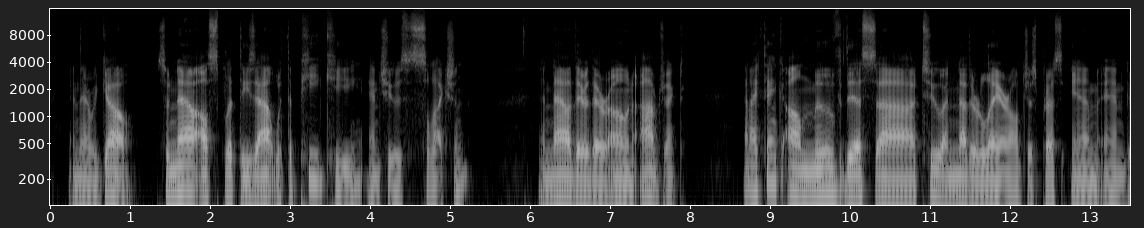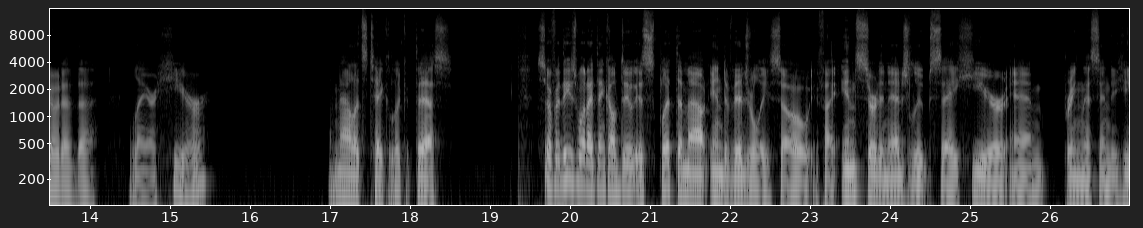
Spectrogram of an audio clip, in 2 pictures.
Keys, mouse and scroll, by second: 0.7-1.3 scroll down 1, 2.2 p, 6.0 Tab, 6.6 right click, 7.2 middle click, 12.7 m, 16.7 click, 17.6 middle click, 18.0 Tab, 18.4 middle click, 19.7 middle click, 21.4-22.4 scroll up 2, 22.4 middle click, 23.2 ctrl+r, 26.4 click.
